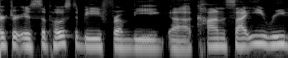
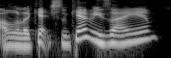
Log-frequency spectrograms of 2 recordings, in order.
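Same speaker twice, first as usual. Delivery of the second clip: put-on high Texan-style Southern accent; 5 semitones higher than usual. Joining in quoting the character's Southern-style speech: Renge in a Southern accent. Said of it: "transliterated as having a Southern or Texan accent".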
